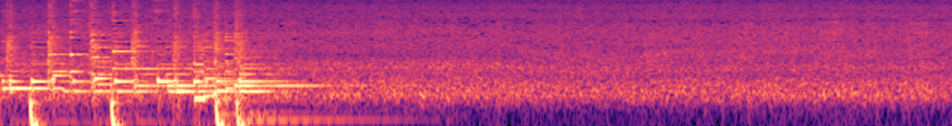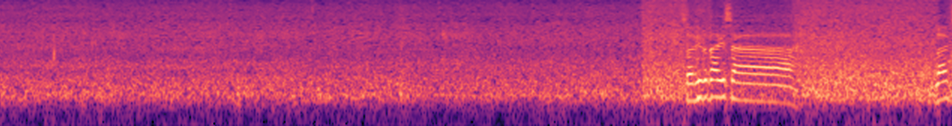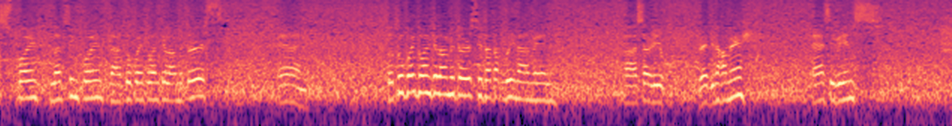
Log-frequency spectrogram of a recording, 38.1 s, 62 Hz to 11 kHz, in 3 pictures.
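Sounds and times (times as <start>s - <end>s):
ukulele music: 0.0s - 5.0s
river rapids rushing: 0.0s - 38.0s.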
